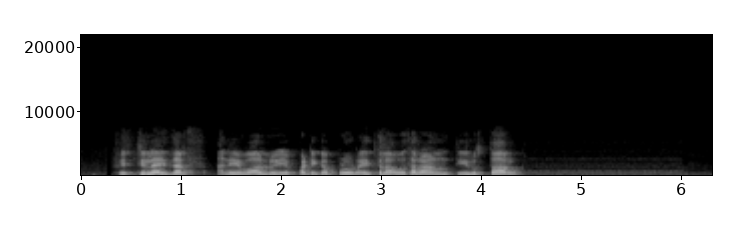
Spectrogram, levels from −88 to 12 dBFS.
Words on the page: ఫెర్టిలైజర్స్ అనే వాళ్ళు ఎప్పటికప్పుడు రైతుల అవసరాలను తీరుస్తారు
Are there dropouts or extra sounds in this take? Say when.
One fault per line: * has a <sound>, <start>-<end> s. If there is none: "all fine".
all fine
